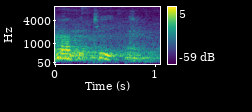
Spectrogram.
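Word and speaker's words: Pathétique: It's Pathanique, I think is the way you pronounce it. Do we have that, Don? Wake up, brother. Pathetique.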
